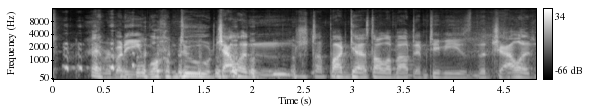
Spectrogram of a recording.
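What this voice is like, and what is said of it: Announcer voice. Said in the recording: “Did you say that in your announcer voice?”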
